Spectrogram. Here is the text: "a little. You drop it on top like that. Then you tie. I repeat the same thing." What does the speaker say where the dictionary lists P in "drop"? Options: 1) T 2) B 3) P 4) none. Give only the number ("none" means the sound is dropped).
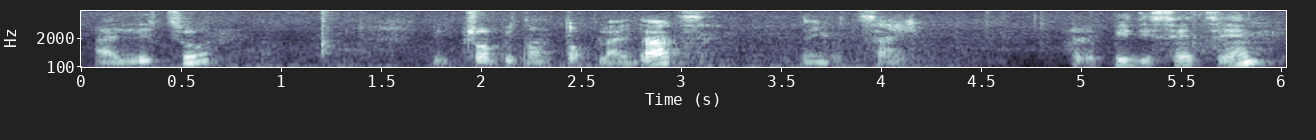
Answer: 3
